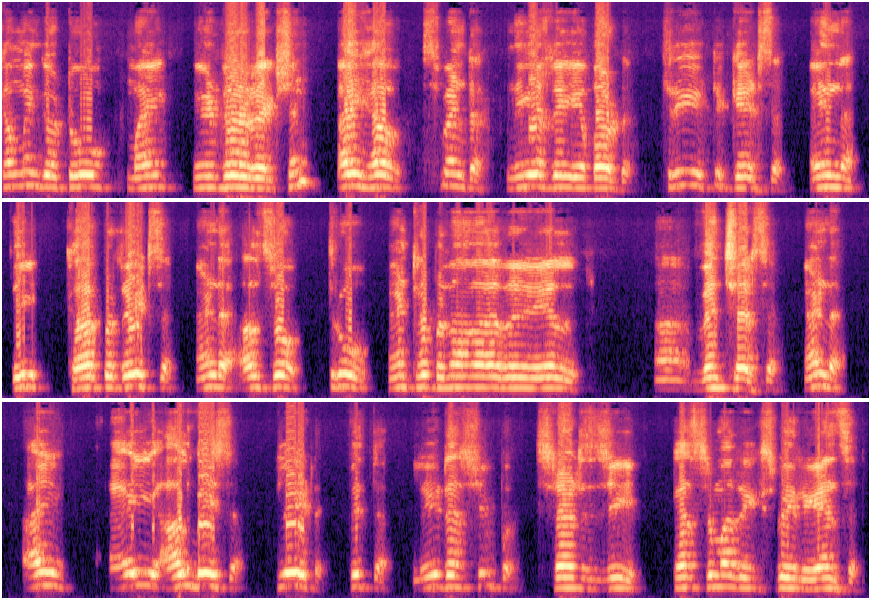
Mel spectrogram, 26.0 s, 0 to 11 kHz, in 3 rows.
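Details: Adult man, a corporate strategist of 30+ years, ill since 2022: Parkinson's, diagnosed late, then ALS (motor neuron disease) diagnosed last year; mobility and speech very severely affected; dysarthria (ALS / motor neuron disease).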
